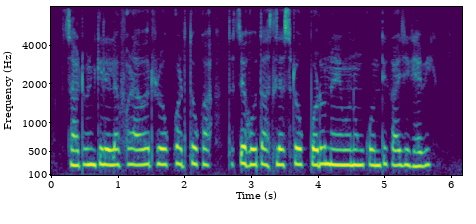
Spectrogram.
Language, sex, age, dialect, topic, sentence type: Marathi, female, 18-24, Northern Konkan, agriculture, question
